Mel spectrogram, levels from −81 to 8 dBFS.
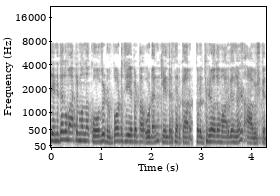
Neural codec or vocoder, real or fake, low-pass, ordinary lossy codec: codec, 16 kHz, 8 kbps, FreqCodec, smaller model; fake; none; none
